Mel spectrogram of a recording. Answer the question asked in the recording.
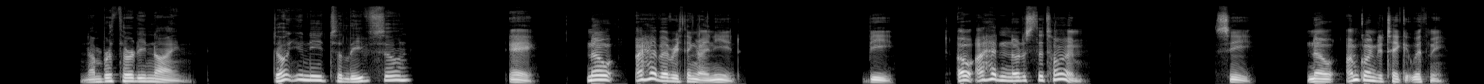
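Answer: B: Oh, I hadn't noticed the time.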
